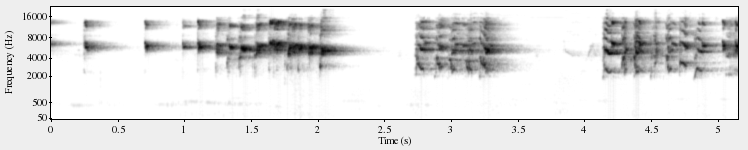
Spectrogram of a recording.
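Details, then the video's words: Lovebird song as master material for a lovebird that stopped singing: a few sharp high chips, then long grating chatter phrases broken by short pauses. "Master untuk lovebird yang macet bunyi"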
